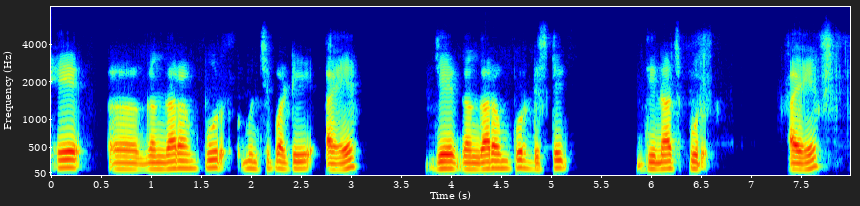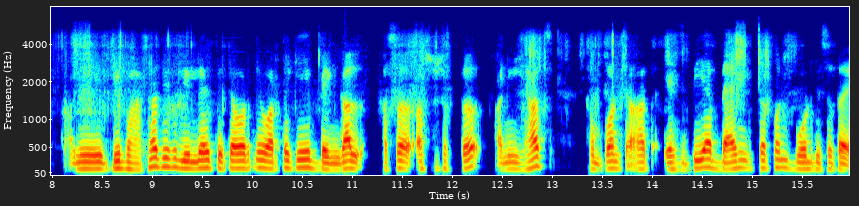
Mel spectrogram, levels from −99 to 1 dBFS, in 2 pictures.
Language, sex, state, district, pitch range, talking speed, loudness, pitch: Marathi, male, Karnataka, Belgaum, 115-135 Hz, 130 wpm, -19 LUFS, 125 Hz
